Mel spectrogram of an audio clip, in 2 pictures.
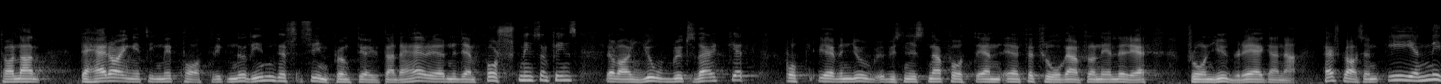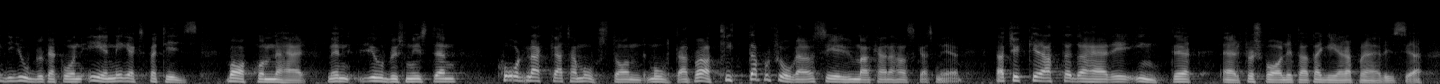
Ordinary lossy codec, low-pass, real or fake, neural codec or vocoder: none; none; fake; codec, 16 kHz, 2 kbps, FunCodec, trained on LibriTTS, 25 frames a second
